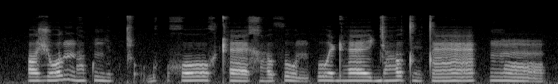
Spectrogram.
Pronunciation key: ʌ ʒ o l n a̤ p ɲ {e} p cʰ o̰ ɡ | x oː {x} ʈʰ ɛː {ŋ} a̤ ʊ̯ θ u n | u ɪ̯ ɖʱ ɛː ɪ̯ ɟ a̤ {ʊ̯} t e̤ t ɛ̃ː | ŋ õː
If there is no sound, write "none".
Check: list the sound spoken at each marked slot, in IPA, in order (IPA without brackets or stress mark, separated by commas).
e̤, x, x, ʊ̯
